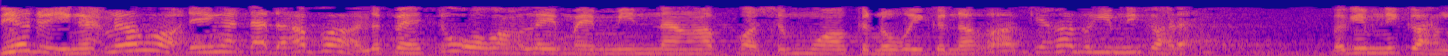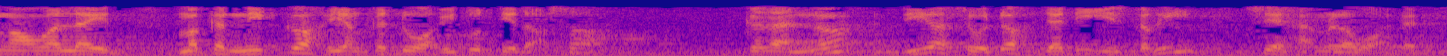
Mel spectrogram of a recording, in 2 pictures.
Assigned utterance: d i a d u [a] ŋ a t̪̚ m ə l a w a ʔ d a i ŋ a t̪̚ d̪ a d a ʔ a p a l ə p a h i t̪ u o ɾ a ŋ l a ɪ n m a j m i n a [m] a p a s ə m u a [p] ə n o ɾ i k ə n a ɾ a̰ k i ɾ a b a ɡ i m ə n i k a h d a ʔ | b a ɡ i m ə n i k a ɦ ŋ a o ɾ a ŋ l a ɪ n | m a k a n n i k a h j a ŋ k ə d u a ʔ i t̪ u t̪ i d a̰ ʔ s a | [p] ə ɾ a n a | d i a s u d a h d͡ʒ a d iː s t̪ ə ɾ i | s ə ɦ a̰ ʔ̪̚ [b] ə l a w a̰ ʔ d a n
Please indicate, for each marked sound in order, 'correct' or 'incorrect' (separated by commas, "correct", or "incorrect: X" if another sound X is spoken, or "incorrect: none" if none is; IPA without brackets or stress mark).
incorrect: i, incorrect: ŋ, incorrect: k, incorrect: k, incorrect: m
